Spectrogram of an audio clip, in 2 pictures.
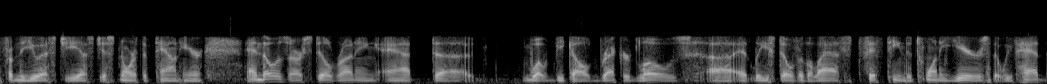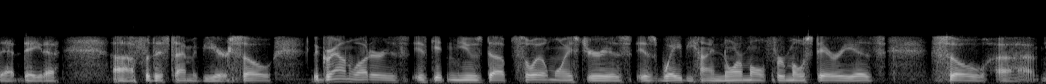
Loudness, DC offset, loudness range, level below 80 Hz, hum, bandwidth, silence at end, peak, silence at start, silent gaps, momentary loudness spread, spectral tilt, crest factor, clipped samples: -26 LUFS; under 0.1%; 1 LU; -68 dBFS; none; 6.4 kHz; 0 s; -8 dBFS; 0 s; none; 6 LU; -7 dB/octave; 18 dB; under 0.1%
